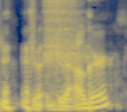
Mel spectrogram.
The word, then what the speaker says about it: Draugr: It's D-R-A-U-G-R.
